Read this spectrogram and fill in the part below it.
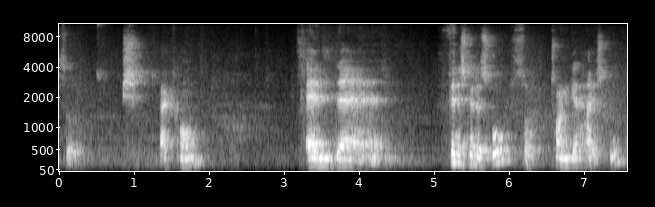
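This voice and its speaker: A man's voice: fairly high pitch, big pitch swings, takes it slowly, pauses often, a bit bright, a little hiss or hum. Blunt, swearing man from Indonesia. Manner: blunt, swears freely, jokes. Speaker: podcast guest. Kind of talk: casual storytelling. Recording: echoey room.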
